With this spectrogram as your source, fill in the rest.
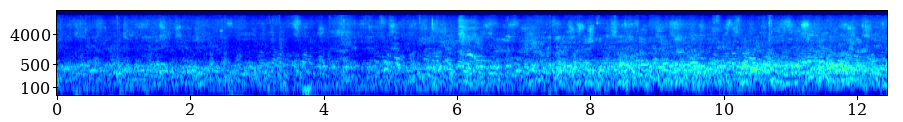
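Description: A man talks quietly close by.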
